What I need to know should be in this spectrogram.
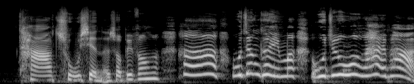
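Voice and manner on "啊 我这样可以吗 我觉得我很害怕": put-on very high, milky, doll-like baby talk. Retelling how another person sounds when acting childish: imitating a babyish voice. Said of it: "他会变成有奶音跟娃娃音".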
